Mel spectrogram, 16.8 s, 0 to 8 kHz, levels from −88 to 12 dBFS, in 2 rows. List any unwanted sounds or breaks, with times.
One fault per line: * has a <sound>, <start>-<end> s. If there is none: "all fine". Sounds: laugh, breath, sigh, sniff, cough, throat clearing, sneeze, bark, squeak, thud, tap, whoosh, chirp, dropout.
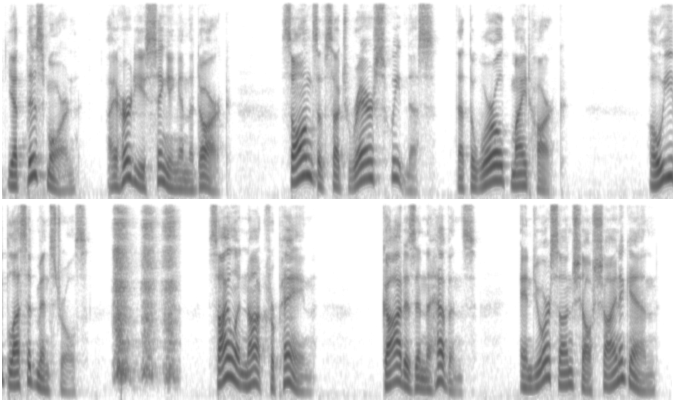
* has a sniff, 9.8-10.6 s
